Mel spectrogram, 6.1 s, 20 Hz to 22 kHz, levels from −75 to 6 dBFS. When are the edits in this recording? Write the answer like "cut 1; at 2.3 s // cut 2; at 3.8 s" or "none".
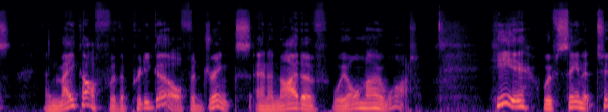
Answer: none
